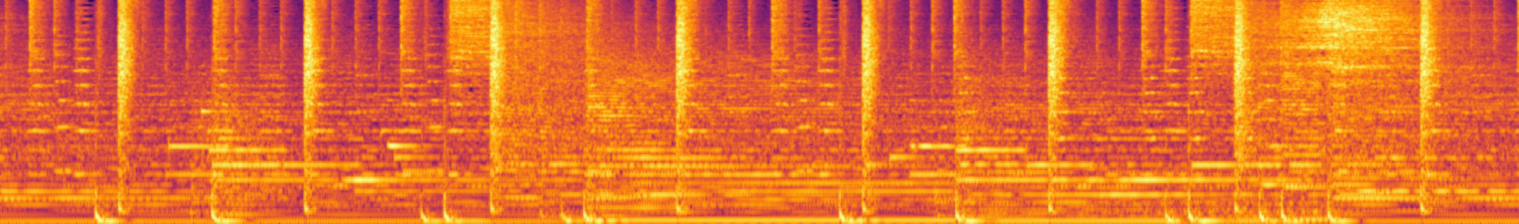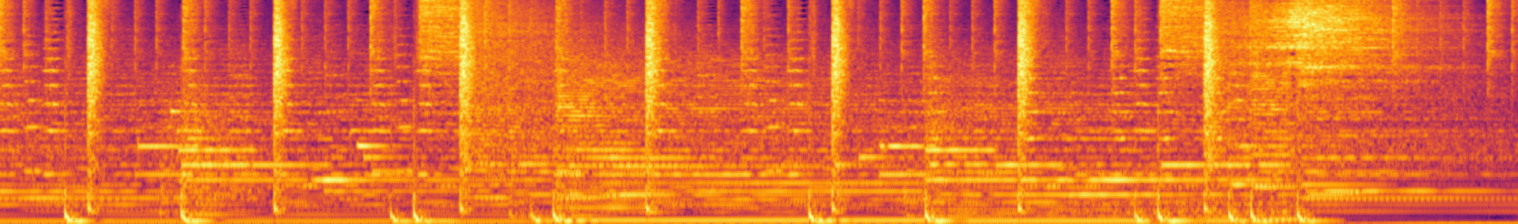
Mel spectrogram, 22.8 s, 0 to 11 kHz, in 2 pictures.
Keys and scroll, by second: 4.6 Tab, 5.4 Tab, 5.5 typing, 14.6 space, 16.3 typing, 22.2 Tab.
